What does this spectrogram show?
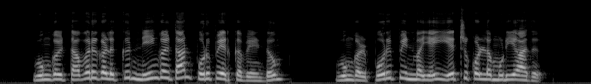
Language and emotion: Tamil, angry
